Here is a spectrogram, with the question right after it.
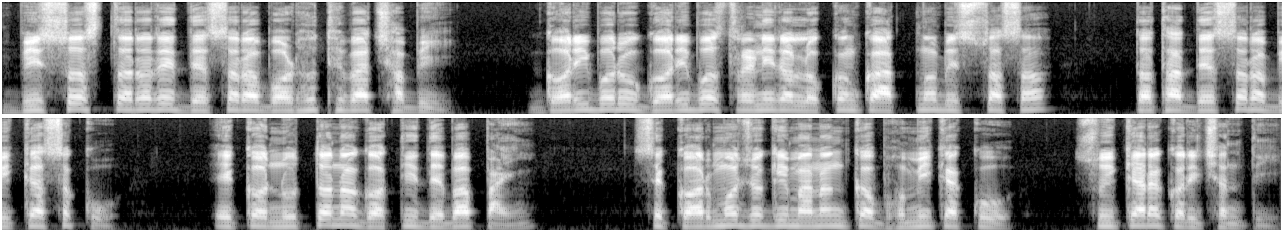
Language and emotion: Odia, neutral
